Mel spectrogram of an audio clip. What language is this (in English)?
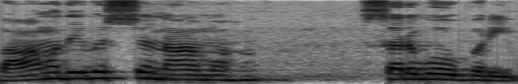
Sanskrit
